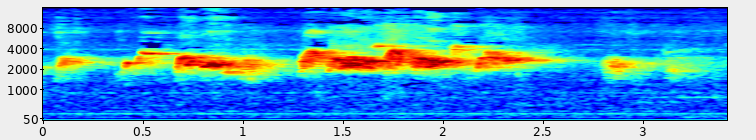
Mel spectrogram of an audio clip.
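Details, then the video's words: Red-whiskered bulbul, chào mào mộc, singing one continuous chattering warble. It climbs in pitch toward the middle and then eases down into softer closing notes. A faint electrical hum is in the background. "Chào mào mộc"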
